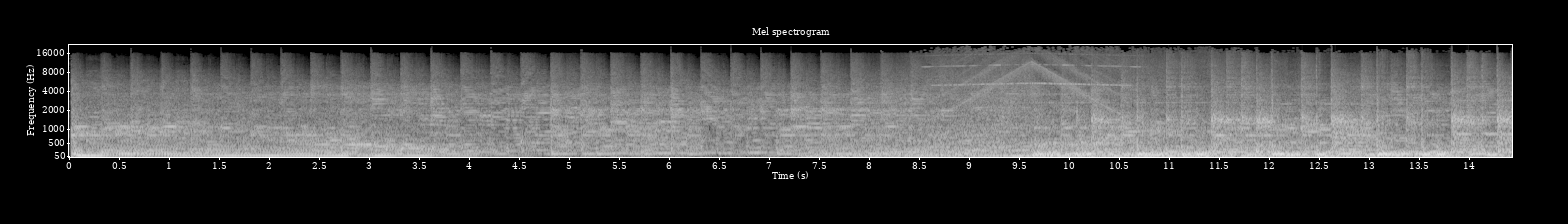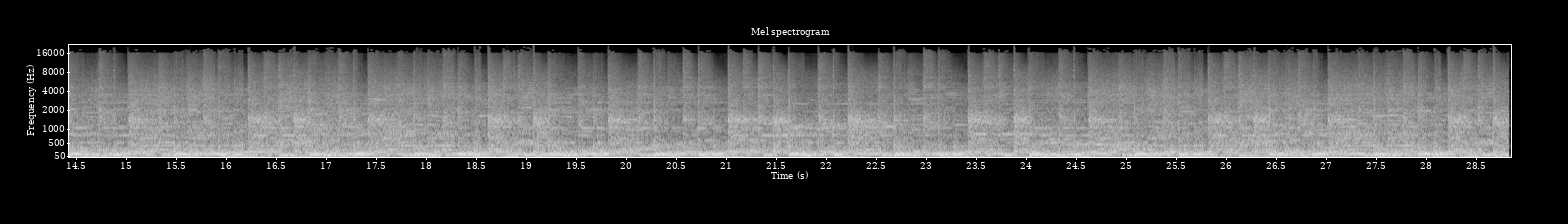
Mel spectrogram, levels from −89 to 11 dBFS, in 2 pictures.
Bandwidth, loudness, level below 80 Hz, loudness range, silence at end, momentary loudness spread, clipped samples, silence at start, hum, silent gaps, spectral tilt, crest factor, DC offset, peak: 19.5 kHz; -10 LUFS; -18 dBFS; 5 LU; 0 s; 5 LU; under 0.1%; 0 s; none; none; -5 dB/octave; 8 dB; under 0.1%; 0 dBFS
